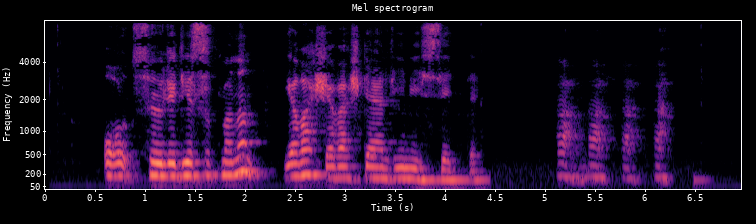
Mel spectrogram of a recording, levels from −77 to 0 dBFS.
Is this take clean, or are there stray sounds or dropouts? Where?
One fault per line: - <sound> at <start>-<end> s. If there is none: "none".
- laugh at 5.1-6.3 s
